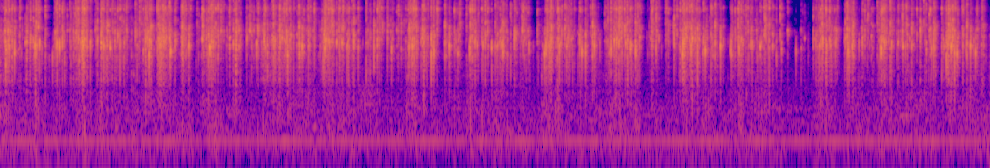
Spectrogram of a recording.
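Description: An orange plastic-and-foil blister card of vitamin capsules, held in both hands with the foil side showing, is pressed by fingertips so the capsules rattle inside their pockets. The sound is a continuous run of dense, bright crinkling and tiny rattling clicks with short, dry decays, over a faint steady low hum.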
